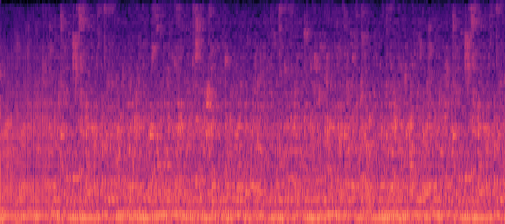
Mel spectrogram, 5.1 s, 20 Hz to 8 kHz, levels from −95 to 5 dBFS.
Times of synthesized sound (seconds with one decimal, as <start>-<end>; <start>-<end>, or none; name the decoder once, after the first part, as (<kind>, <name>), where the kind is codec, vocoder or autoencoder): 0.0-0.5 (vocoder, WaveNeXt)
